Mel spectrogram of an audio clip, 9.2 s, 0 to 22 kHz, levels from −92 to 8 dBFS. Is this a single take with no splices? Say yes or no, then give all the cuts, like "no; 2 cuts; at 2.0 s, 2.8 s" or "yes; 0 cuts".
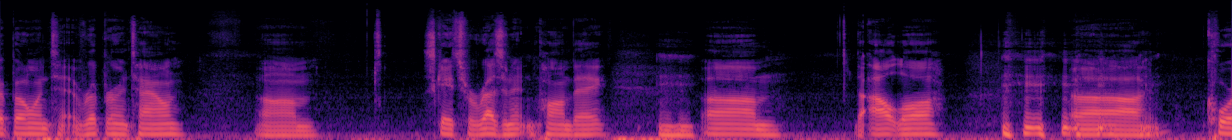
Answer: no; 1 cut; at 6.4 s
